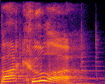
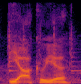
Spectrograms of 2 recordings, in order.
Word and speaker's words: Byakuya: all so annoying ah Bakula the hell is Bakula it's bakuya he she mispronounced it I'm sorry I I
